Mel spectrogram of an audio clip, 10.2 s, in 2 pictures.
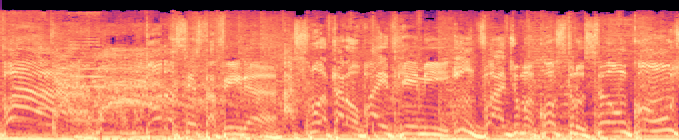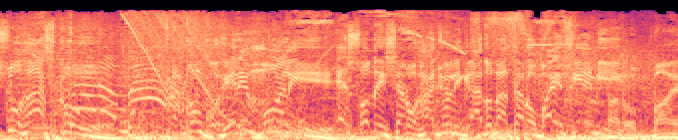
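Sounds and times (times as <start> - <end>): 
construction workers shouting together: 0.2 - 2.3
speech: 3.2 - 10.1.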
